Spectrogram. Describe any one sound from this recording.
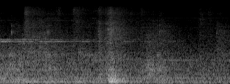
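Sliding train doors thud shut.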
